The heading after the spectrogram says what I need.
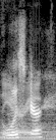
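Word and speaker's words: Worcester: some people who are Worster. That one always killed me. But it's it's spelled Warchester or something like that.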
